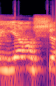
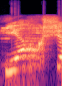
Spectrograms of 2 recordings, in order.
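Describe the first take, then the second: First: "यख्श" said as "yagh-sha", breath held back; kh turned ghayn. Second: "यख्श" with breath flowing through voiceless kh; correct airy kh. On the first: Teacher shows what held breath does, "यख्श" with gh. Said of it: "खो की आवाज गाइन में बदल जाएगी". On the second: Teacher gives the right form first, "यख्श" with airy kh. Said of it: "सांस को रोक दिया". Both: Shown as a demonstration.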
